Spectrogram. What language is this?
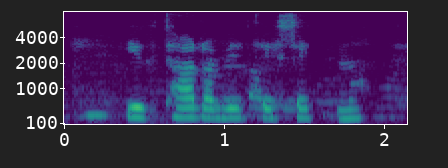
Icelandic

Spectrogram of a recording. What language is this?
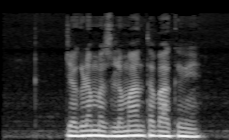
Pashto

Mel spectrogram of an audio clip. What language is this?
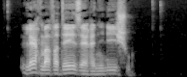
Breton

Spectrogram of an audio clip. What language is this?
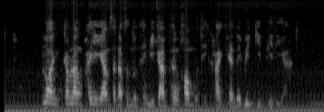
Thai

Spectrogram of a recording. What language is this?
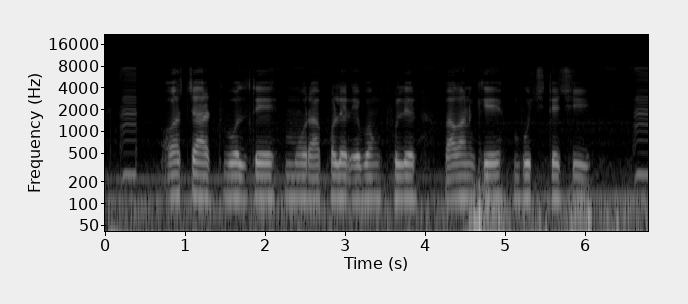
Bangla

